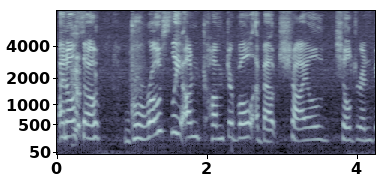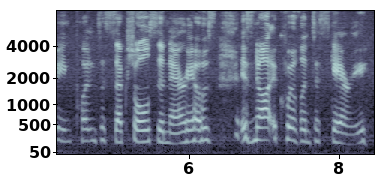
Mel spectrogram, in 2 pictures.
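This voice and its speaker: A woman with a fairly high voice joins a casual comedic chat. She cuts in with wry remarks. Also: normal speed, poor audio.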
